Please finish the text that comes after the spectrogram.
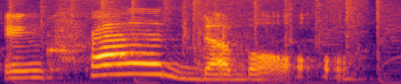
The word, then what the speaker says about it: incredible: Stress in the second syllable, incredible. Incredible.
